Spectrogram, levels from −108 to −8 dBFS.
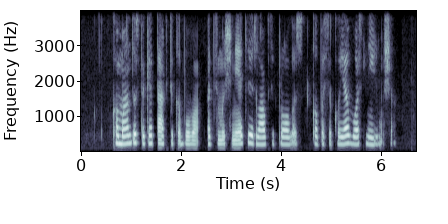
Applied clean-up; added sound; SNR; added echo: none; none; none; none.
